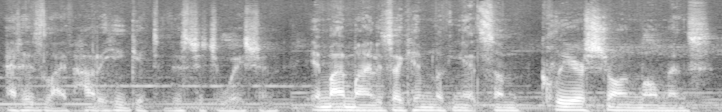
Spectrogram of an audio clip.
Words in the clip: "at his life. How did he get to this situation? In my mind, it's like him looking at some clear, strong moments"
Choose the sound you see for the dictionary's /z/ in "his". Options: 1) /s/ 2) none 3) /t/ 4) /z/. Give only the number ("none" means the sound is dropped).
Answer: 4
